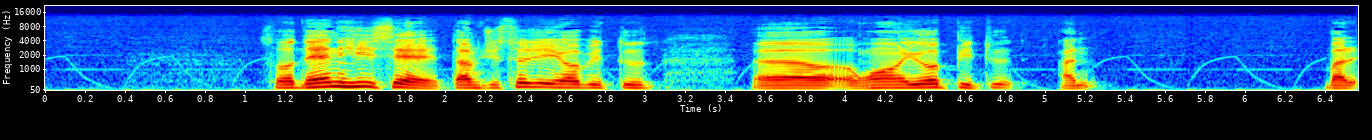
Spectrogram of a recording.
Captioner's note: tibetan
